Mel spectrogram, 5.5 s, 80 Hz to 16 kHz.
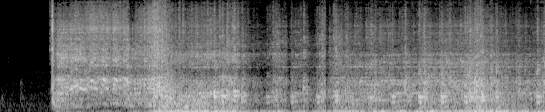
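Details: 1968 Dodge Coronet V8 four-speed, long-stored and just revived: fires up and settles into a lumpy idle with a metallic buzzing rattle over the exhaust note; loose, vibrating header collector flanges.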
